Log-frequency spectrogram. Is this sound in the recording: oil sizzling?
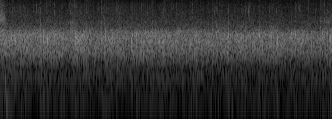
no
